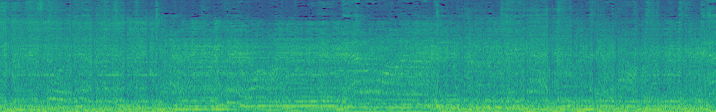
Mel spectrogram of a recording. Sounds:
singing, music, pop music

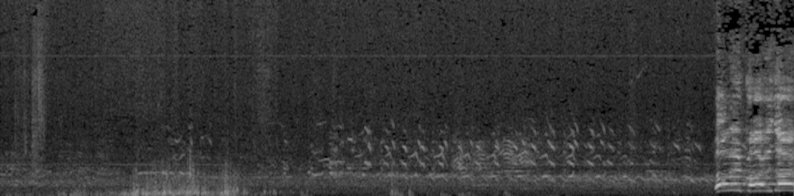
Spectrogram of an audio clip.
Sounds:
goose, speech

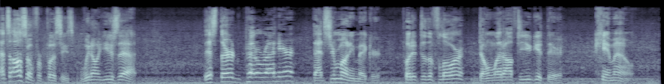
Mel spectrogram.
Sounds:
truck, vehicle, speech

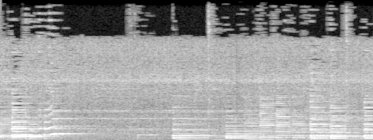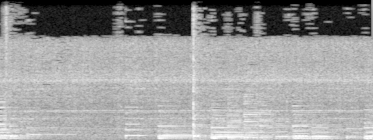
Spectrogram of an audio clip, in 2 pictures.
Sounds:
acoustic guitar, plucked string instrument, strum, music, musical instrument, guitar

